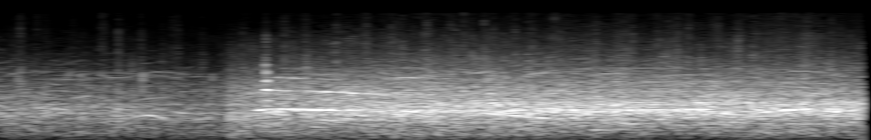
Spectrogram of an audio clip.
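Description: A bat hitting a pitched baseball about a second in, sharp and short. Spectators then cheer, clap and shout, louder than before the hit.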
